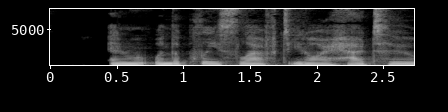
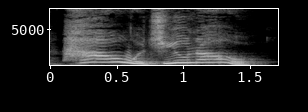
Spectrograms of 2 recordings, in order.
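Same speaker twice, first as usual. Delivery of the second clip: much higher, slow, pleading disbelief; stunned disbelief; 5 dB louder, slower than usual. Retold or imitated. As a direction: ask it again high and slow, unable to believe. Repeats question in shock.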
